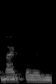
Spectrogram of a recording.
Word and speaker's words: Magdalen: This is a replica, a replica of what's called P64, which we saw at, they call it Magdalen College, it's spelt Magdalen, but at Magdalen College in Oxford.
